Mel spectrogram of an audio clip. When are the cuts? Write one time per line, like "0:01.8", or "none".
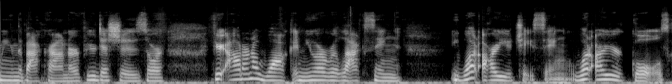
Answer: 0:01.0
0:04.5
